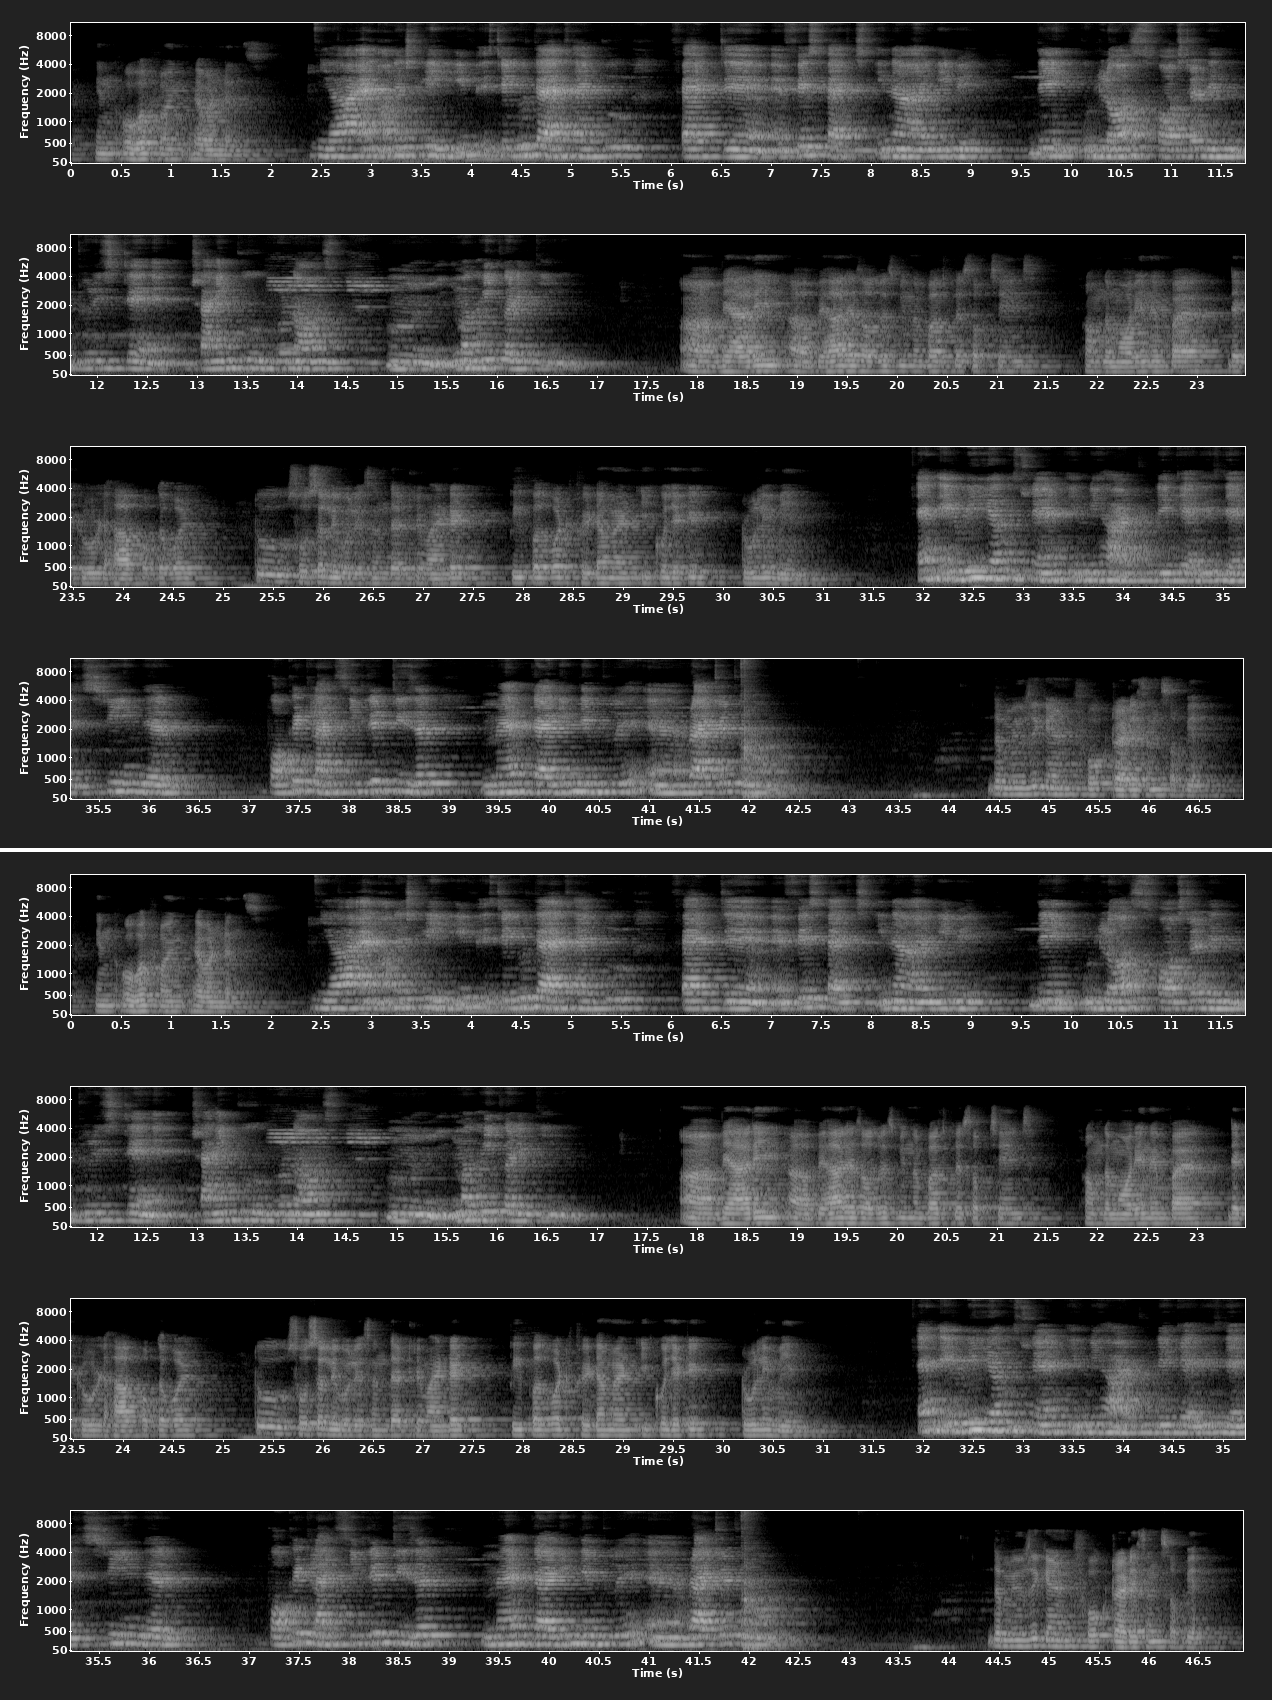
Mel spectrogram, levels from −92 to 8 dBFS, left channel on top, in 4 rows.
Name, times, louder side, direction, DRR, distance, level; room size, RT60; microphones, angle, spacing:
voice 1, 0.2-1.9 17.8-21.4 21.9-24.7 25.3-27.5 27.9-29.9 30.2-30.8 44.4-46.5, right 1 dB, 20° right, 3 dB, 0.4 m, -34 dB
voice 2, 2.4-5.8 6.1-9.1 9.5-16.8 31.9-36.3 37.2-39.0 39.3-42.3, equal, 35° left, -5 dB, 1.2 m, -31 dB
4.1 x 2.9 x 3.9 m, 1.2 s
head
